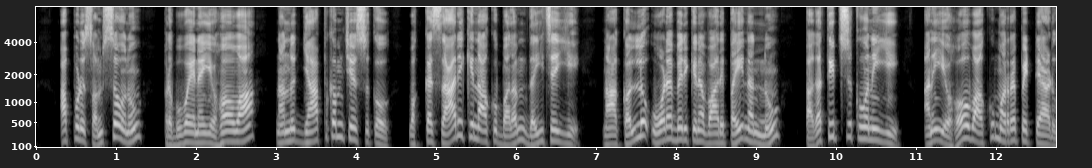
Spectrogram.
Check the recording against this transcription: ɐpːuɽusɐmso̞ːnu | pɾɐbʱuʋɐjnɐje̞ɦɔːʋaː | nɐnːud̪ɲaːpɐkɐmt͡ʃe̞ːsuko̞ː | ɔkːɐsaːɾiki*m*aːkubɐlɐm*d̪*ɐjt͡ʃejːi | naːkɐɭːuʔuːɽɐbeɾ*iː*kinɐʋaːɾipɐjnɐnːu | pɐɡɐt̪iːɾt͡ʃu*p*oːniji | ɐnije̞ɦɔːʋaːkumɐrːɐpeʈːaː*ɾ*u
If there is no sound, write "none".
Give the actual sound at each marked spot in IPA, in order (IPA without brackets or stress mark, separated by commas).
n, d̪, i, k, ɽ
